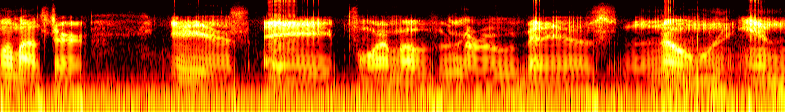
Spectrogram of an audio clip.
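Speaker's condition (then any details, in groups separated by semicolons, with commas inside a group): Cerebral palsy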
